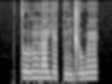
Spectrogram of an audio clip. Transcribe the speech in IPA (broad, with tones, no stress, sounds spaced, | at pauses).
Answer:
t o˧ l ũ˧ ɾ a˦ j ɛ˧ t ĩ˨ d͡ʒ o˧ w ɛ̃˦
